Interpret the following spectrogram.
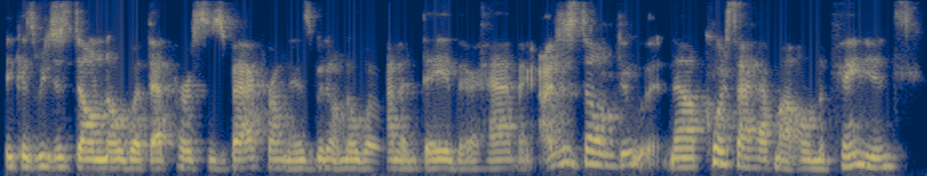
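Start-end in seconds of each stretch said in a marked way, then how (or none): none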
